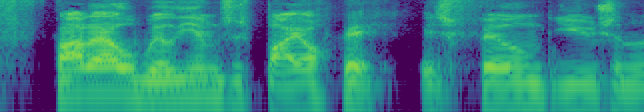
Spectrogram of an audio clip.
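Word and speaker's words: Pharrell: he said you know far Williams has had or farel Williams sorry for that's how it's pronounced in it he's using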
